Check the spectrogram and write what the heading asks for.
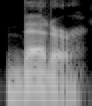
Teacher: in the word better, that second syllable completely relaxes into a schwa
